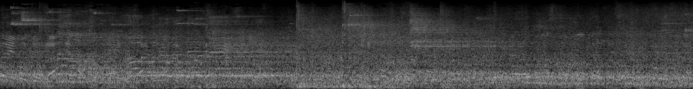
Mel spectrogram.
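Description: Futsal play in a reverberant sports hall: players' voices calling out over a steady din, with a couple of sharp knocks of the ball being kicked about four seconds in.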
